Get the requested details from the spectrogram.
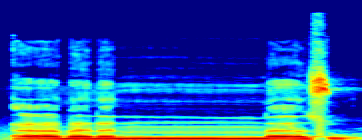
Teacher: حمزہ کے اوپر کھڑی حرکت میں کھڑی زبر ہے، 1.5 الف تک کھینچیں گے۔ نناس، نون مشدد کا غنہ ہے، یہاں پہ غنہ کریں گے اور نون کے بعد الف مدہ ہے، 1 الف تک کھینچیں گے۔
